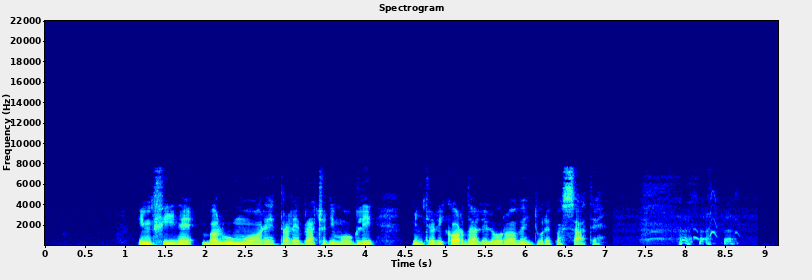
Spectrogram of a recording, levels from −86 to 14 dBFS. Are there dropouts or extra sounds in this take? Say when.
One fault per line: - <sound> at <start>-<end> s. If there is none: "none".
- laugh at 7.4-8.7 s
